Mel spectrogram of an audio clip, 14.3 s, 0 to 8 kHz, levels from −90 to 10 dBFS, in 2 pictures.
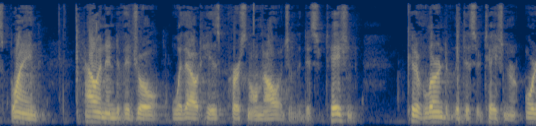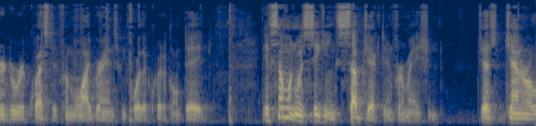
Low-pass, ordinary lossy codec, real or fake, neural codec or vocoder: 7.2 kHz; Opus, 64 kbps; real; none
